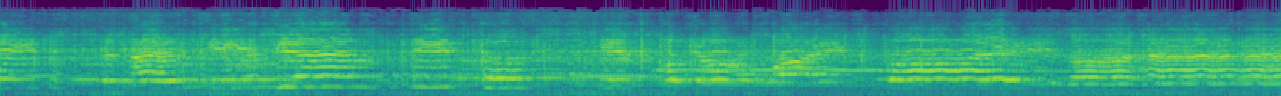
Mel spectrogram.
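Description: A spring-wound Edison Amberola cylinder phonograph playing an early acoustic cylinder recording of a woman singing. The voice has a wide vibrato, and the sound sits in a narrow band with little bass.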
